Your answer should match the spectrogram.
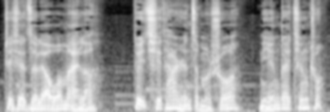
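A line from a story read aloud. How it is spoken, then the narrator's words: Cool businesslike tone. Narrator (Chinese): 小雨用商业的口吻淡淡的说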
